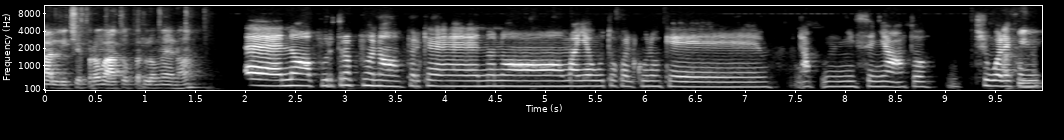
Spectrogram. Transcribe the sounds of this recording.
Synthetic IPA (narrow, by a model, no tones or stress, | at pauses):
alːit͡ʃɛpːɾovaːt̪operlomeːnoɛ | ɛnɔpurt̪ɾɔpːonɔperk̟enonɔmajavuːt̪okwalkuːnok̟e | ainseɲːaːt̪ot͡ʃivwɔːleko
